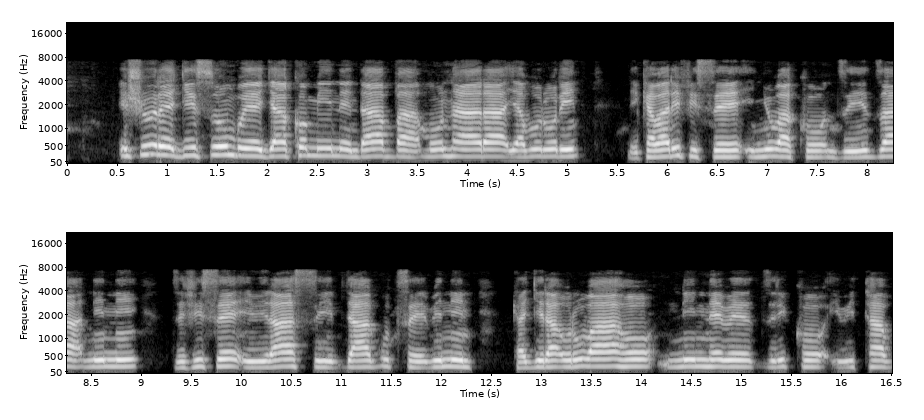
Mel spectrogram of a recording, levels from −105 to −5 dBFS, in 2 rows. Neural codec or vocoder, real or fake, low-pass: none; real; 7.2 kHz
